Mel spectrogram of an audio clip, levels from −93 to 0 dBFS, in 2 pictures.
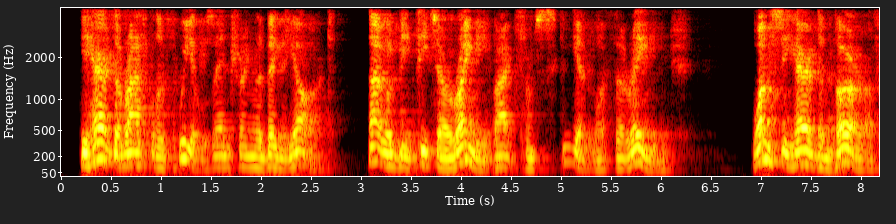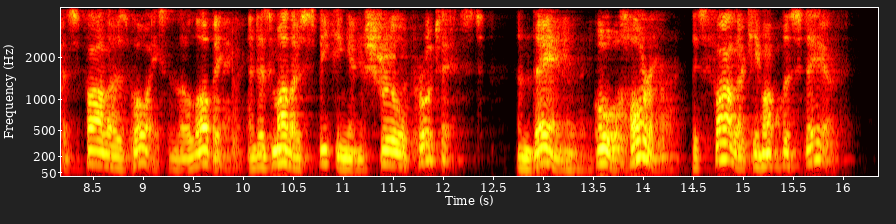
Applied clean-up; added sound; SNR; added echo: neural mask model DeepFilterNet 3.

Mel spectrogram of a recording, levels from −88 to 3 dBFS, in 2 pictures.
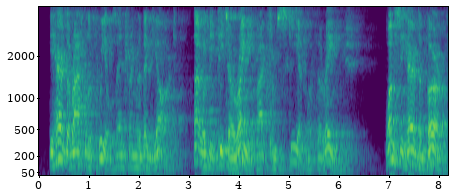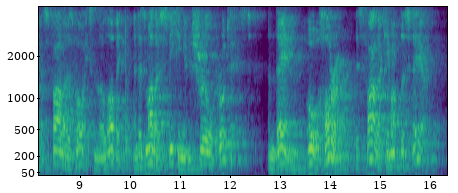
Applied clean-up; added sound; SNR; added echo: none; Motor vehicle (road); 19 dB; reverberation time 1.2 s.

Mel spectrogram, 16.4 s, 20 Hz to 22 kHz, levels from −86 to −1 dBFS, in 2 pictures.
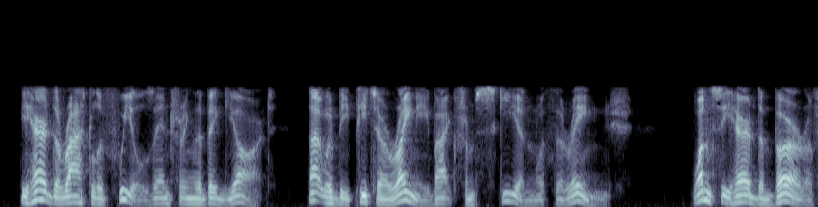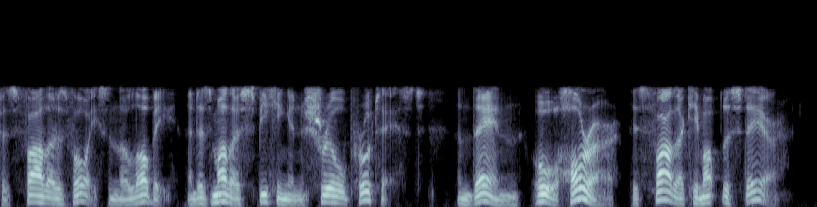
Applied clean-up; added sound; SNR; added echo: none; none; none; none.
